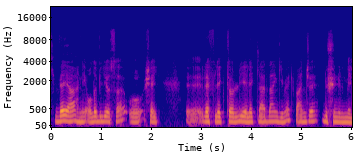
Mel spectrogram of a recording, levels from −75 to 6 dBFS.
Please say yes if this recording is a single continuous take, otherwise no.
yes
